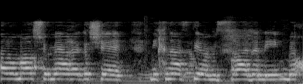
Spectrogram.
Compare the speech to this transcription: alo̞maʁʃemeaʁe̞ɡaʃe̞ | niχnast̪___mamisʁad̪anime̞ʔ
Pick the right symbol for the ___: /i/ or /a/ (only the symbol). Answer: i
